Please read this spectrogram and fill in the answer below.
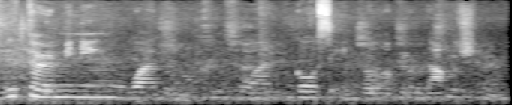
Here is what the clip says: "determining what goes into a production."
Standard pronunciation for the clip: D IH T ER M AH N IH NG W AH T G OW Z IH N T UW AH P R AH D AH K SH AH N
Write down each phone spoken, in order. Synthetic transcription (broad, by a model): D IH T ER M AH N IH NG W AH T G OW S IH N T UW AH P R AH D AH K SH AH N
